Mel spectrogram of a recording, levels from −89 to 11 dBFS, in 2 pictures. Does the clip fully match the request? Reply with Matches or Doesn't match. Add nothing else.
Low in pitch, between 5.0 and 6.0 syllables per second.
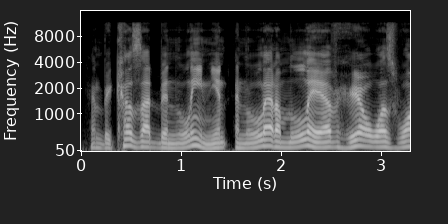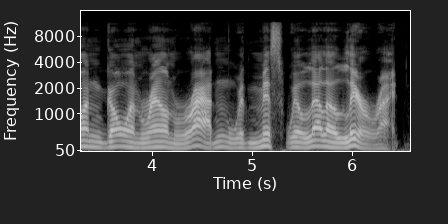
Doesn't match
